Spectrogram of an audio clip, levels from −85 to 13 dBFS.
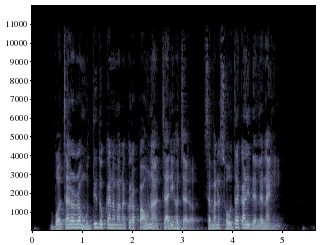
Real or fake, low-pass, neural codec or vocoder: real; 10.8 kHz; none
